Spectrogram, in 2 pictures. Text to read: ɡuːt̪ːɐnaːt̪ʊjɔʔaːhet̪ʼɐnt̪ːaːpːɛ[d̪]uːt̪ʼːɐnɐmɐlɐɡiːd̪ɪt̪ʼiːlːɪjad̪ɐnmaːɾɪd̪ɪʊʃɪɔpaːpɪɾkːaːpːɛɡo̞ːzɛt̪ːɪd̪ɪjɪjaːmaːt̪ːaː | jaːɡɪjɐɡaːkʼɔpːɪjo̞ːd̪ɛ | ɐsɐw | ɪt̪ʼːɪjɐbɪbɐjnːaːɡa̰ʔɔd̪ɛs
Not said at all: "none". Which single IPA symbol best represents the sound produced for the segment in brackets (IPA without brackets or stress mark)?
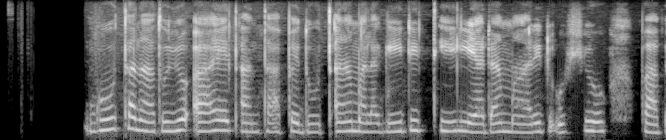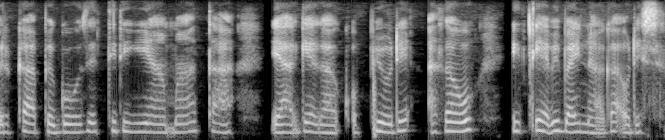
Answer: d̪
